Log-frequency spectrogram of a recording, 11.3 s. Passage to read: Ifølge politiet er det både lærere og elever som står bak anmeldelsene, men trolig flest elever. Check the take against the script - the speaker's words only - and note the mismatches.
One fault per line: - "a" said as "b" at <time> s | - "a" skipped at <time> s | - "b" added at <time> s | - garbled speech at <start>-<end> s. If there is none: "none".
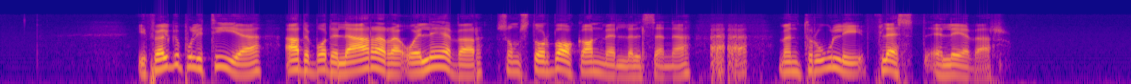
none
